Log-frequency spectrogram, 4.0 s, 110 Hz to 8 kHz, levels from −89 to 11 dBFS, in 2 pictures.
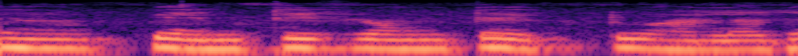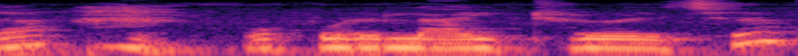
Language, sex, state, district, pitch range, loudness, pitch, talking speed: Bengali, female, Odisha, Khordha, 180-210 Hz, -15 LUFS, 195 Hz, 135 wpm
